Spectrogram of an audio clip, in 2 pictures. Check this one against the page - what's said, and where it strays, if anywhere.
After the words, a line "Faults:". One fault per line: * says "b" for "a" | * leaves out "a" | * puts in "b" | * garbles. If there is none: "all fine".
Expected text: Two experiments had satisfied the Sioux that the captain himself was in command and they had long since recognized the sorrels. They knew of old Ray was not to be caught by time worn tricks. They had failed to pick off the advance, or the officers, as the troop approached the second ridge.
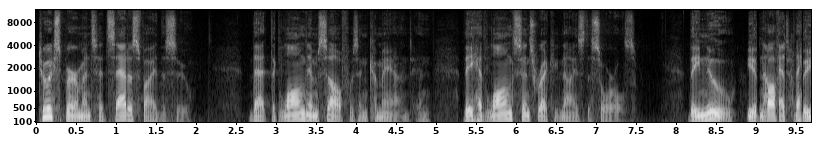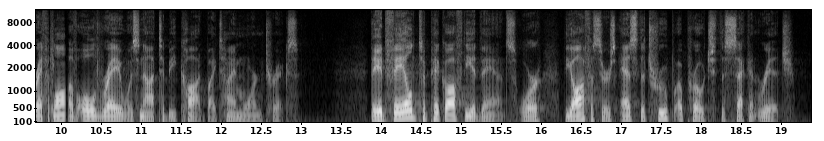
Two experiments had satisfied the Sioux that the long himself was in command and they had long since recognized the sorrels. They knew [garbled] of old Ray was not to be caught by time worn tricks. They had failed to pick off the advance, or the officers, as the troop approached the second ridge.
Faults:
* says "long" for "captain"
* garbles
